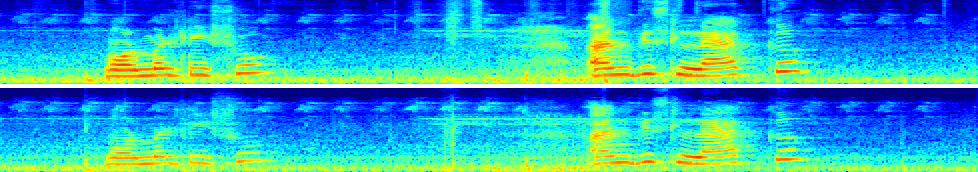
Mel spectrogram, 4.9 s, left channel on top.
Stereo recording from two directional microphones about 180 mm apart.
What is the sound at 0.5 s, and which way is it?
Speech, 30° left (ahead or behind).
